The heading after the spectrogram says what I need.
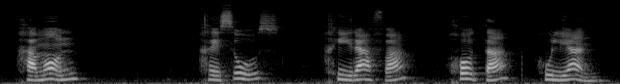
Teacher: A letra J é bem parecida com a letra G, mas com um G que vem da garganta. Então, independente da vogal, a letra J, J, vai vir lá da garganta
